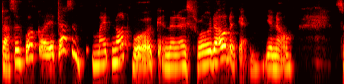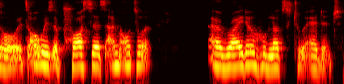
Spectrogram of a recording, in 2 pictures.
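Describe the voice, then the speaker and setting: Author guest: German-accented woman, unhurried, gravelly, low-key, thoughtful. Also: lively intonation, mellow. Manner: thoughtful, hesitant with fillers and restarts. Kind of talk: podcast interview.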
